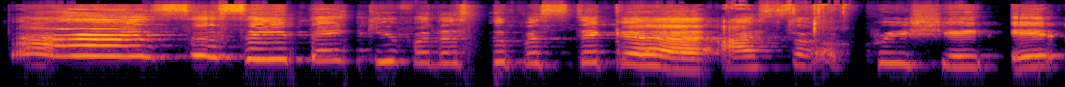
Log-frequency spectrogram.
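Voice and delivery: high, loud squealed thanks; gushing thanks. Real, not acted. Host thanks a viewer for a super sticker, gushing. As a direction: burst out high, then gush with gratitude.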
